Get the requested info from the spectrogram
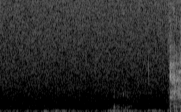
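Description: Near silence: room tone, with a couple of faint low sounds about halfway through and again near the end.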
